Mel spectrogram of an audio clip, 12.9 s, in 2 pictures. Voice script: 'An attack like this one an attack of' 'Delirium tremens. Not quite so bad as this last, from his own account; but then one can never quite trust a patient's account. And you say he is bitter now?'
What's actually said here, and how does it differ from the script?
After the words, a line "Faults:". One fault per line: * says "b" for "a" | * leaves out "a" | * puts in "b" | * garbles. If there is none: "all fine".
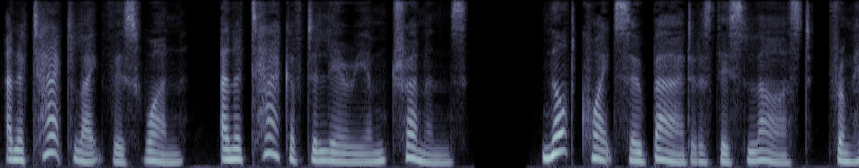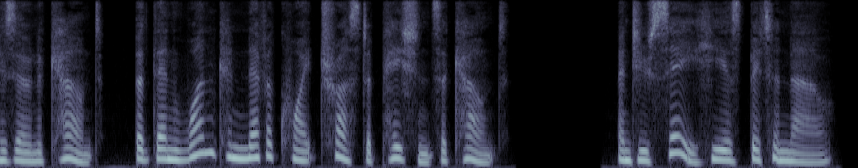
'An attack like this one an attack of' 'Delirium tremens. Not quite so bad as this last, from his own account; but then one can never quite trust a patient's account. And you say he is bitter now?'
Faults:
all fine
